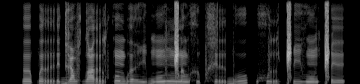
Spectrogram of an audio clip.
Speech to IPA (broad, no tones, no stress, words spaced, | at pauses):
ə pərɾɪɡyv dˤur kõbə ɦibũv ŋ͡ǁə̃vxɯpxɪrbu | xurǁivũ ǁɪ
